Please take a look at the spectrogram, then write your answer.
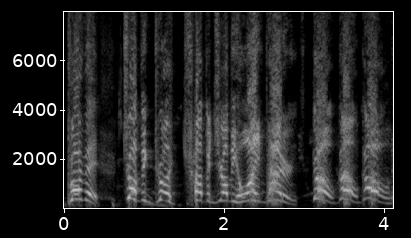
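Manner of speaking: high, loud barked orders; drill sergeant shout. Pretend. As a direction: bark orders at a recruit.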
